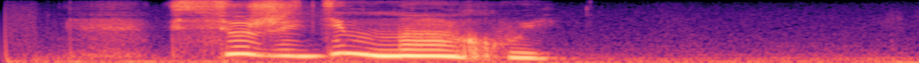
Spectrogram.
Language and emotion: Russian, angry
